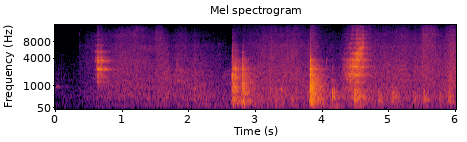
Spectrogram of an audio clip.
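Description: A few scattered light knocks and clinks, as of small objects being handled or set down in a quiet wooden room.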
